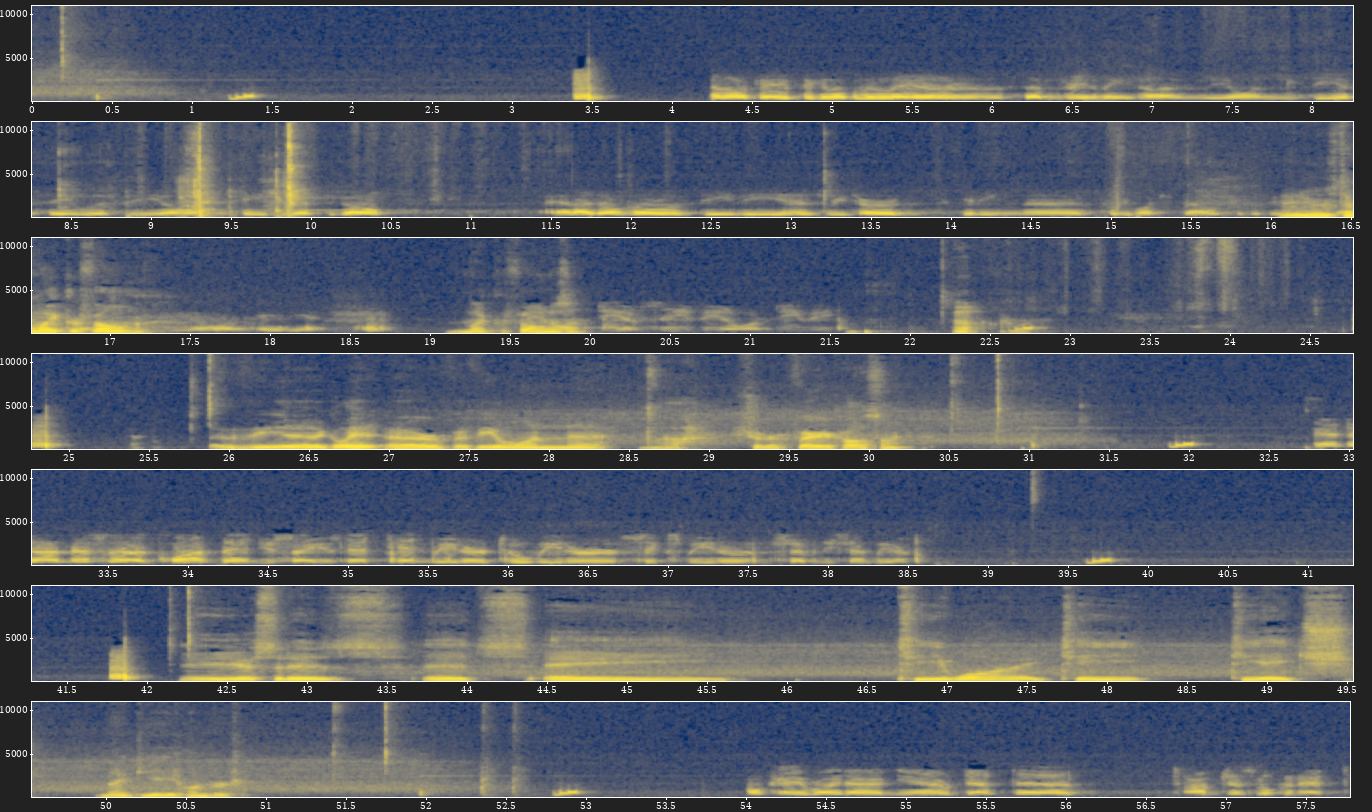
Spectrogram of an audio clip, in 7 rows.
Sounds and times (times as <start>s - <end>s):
Inside, small room: 0.0s - 57.7s
Radio: 3.4s - 3.6s, 4.3s - 10.5s, 11.4s - 21.7s, 24.8s - 25.0s, 25.9s - 31.4s, 32.8s - 38.7s, 41.8s - 52.3s, 54.0s - 56.1s, 56.7s - 57.7s
Speech: 4.3s - 10.5s, 11.4s - 22.8s, 25.9s - 30.3s, 32.8s - 38.6s, 42.2s - 45.7s, 46.7s - 50.9s, 54.0s - 56.1s.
